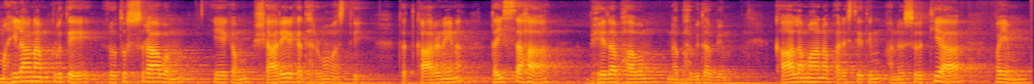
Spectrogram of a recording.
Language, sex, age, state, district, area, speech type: Sanskrit, male, 18-30, Telangana, Vikarabad, urban, spontaneous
